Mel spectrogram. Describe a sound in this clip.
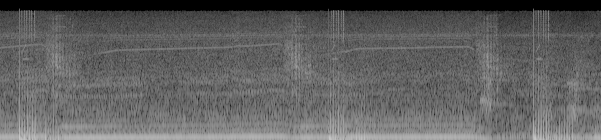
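A car thumps hard as it hits bumps in the road.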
